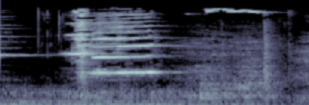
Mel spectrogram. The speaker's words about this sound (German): Dieses Geräusch ist krass von dem Hebel, wenn ich hier den Zug ein bisschen zumache.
